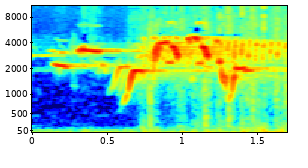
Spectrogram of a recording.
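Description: Birds chirp in a quick, lively flurry of high, bright tweets and warbling trills, clear against a quiet background, with no voices.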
